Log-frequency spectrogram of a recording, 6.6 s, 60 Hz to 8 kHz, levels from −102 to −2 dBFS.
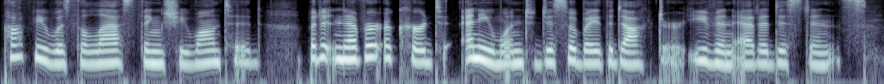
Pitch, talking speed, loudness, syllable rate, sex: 215 Hz, 200 wpm, -18 LUFS, 5.8 syllables/s, female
